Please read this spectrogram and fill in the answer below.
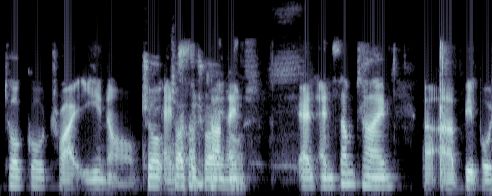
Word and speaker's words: tocotrienol: trip try knows less about flopper wood is pronounced tocotrienol chocolates and and sometime people said that you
